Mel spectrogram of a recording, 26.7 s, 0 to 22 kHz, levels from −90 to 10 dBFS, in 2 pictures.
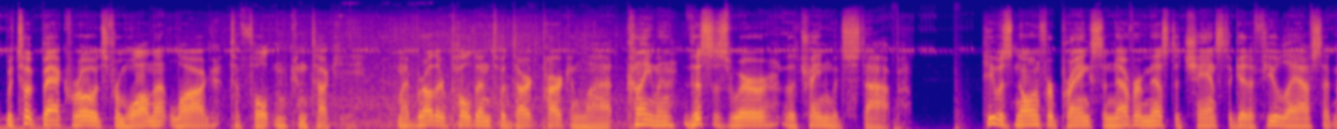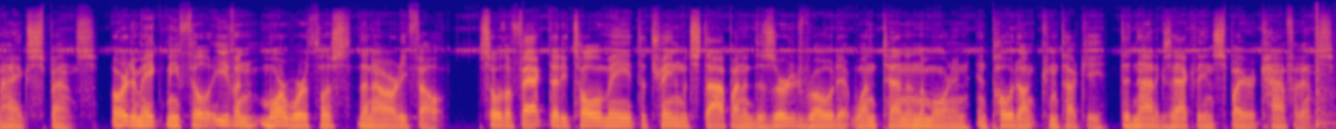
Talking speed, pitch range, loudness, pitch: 190 wpm, 110-135 Hz, -18 LUFS, 120 Hz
